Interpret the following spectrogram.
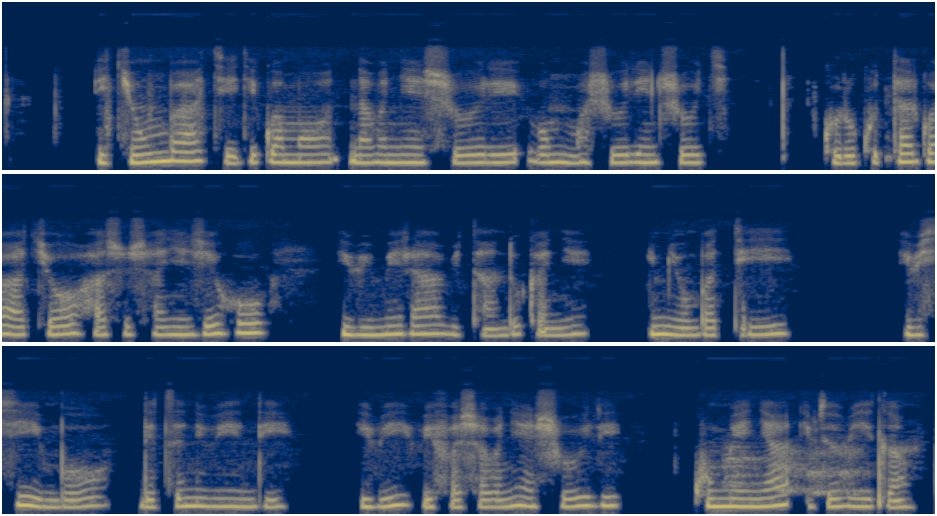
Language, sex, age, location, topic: Kinyarwanda, female, 18-24, Nyagatare, education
